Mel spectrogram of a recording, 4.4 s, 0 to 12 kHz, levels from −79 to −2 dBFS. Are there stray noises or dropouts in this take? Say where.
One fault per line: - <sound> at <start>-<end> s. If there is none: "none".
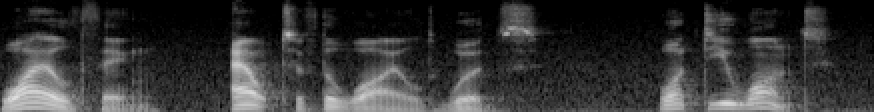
none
